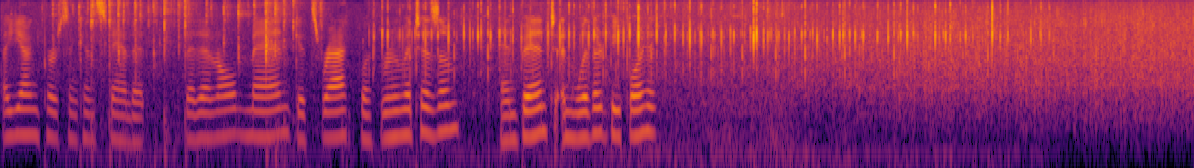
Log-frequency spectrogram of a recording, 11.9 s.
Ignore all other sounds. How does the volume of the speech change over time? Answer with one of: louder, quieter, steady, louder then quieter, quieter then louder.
louder.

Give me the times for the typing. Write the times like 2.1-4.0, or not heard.
0.4-10.5.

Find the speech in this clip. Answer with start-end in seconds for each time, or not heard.
0.0-6.6.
